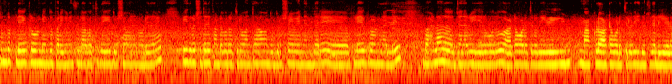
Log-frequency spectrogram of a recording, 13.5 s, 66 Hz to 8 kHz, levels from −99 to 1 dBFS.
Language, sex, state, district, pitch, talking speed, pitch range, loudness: Kannada, female, Karnataka, Raichur, 210 Hz, 80 wpm, 205-220 Hz, -28 LUFS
